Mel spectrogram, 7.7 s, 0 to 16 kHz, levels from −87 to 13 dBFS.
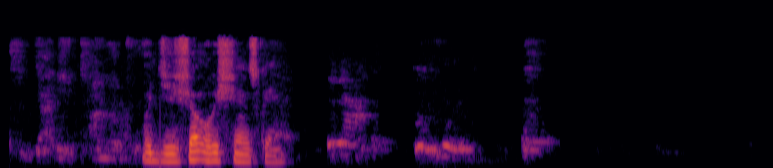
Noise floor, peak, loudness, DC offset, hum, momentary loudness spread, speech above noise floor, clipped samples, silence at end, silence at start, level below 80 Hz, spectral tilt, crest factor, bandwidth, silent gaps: -89 dBFS; -12 dBFS; -32 LUFS; under 0.1%; none; 26 LU; 56 dB; under 0.1%; 2.3 s; 0.1 s; -74 dBFS; -5 dB/octave; 24 dB; 7.6 kHz; none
